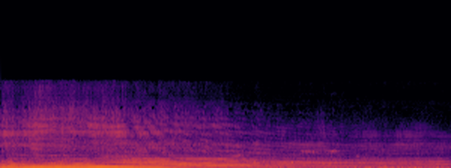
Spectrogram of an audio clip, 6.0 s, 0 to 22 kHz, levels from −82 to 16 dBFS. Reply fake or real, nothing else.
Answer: real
